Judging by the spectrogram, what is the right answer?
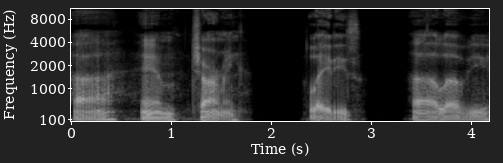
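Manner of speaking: smooth, soft, breathy voice with creaky vocal fry. Giving an example of vocal fry in speech, Bill Clinton impression. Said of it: "former U.S. President Bill Clinton with his".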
